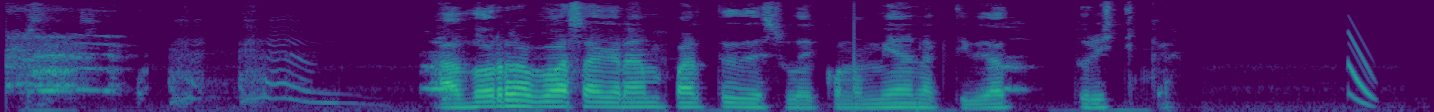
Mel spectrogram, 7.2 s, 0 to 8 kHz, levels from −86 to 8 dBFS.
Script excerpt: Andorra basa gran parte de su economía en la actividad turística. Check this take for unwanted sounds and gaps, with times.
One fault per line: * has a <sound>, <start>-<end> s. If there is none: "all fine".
* has a throat clearing, 0.8-2.0 s
* has a chirp, 6.7-6.9 s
